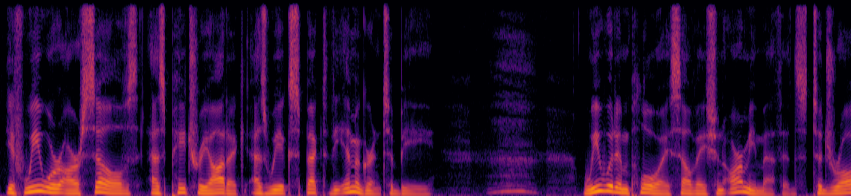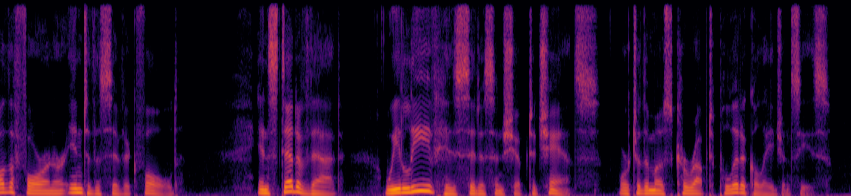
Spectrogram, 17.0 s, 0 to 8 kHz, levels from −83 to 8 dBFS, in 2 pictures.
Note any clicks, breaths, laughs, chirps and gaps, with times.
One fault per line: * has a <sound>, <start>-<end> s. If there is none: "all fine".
* has a breath, 4.8-5.4 s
